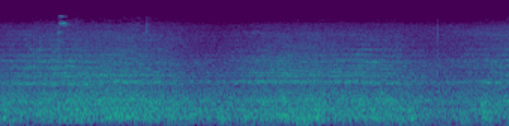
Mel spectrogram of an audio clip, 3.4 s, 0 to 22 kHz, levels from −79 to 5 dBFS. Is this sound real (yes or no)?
yes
